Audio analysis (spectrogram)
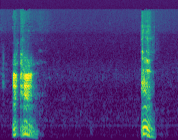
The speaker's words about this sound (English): You know how hard it is to like have to cough, but like you also can't, because you can't mute the mic because you're playing the spoiler warning. Yep. I don't know what's going on. I've had one heck of a day with like with my throat.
